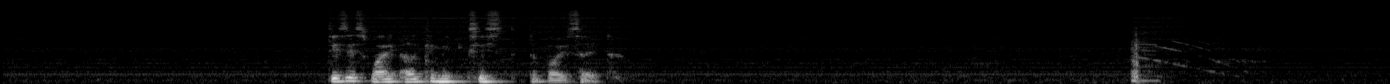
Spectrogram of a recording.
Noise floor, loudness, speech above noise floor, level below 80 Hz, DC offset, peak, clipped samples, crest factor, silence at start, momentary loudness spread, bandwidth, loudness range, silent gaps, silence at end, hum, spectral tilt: -60 dBFS; -22 LUFS; 40 dB; -60 dBFS; under 0.1%; -4 dBFS; under 0.1%; 24 dB; 3.3 s; 17 LU; 12.5 kHz; 21 LU; none; 2.45 s; none; -8.5 dB/octave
